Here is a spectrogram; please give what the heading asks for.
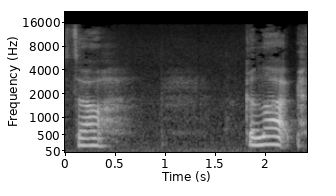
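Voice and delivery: hoarse, strained, sick-sounding voice. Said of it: "this is what I sound like".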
